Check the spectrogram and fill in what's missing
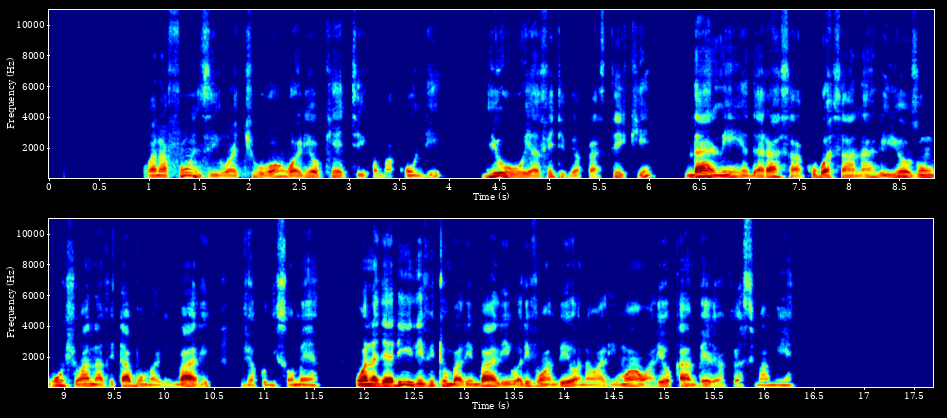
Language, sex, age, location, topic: Swahili, male, 25-35, Dar es Salaam, education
